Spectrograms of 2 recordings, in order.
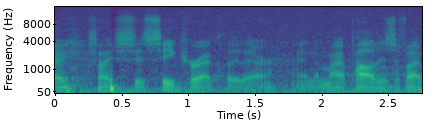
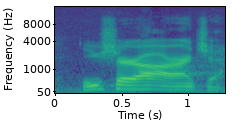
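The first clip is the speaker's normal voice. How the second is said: strong, laid-on, loud, high Texas twang; 5 semitones higher, 8 dB louder than usual. Retelling what a man said to the speaker, in a very Texas twang. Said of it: "in a very Texas twang".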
